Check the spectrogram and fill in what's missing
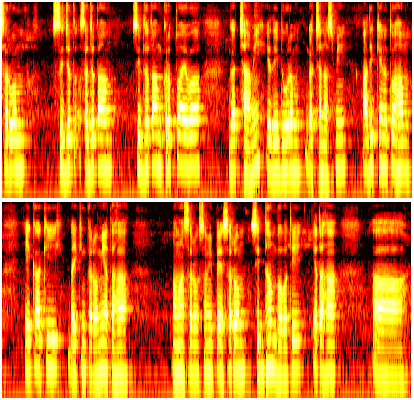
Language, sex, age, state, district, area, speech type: Sanskrit, male, 30-45, Karnataka, Uttara Kannada, rural, spontaneous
